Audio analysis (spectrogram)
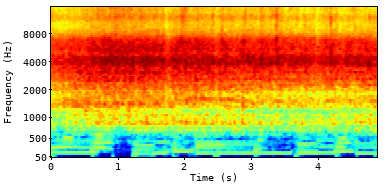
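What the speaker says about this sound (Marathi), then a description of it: "तेलामध्ये कढीपत्ता कसा उडतोय पहा" Curry leaves splutter and crackle loudly in hot oil with mustard seeds and cumin, a constant close sizzle under a steady low mechanical drone.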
